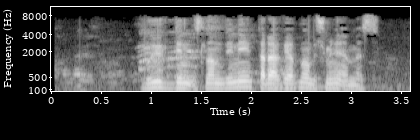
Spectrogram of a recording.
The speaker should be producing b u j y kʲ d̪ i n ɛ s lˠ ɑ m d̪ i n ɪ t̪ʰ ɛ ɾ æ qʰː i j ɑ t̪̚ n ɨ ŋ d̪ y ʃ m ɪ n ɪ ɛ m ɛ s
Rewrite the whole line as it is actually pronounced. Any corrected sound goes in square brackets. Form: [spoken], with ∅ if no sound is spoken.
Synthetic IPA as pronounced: b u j y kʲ d̪ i n [i] s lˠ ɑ m d̪ i n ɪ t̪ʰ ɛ ɾ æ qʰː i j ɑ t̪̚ n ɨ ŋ d̪ y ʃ m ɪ n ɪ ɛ m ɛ s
